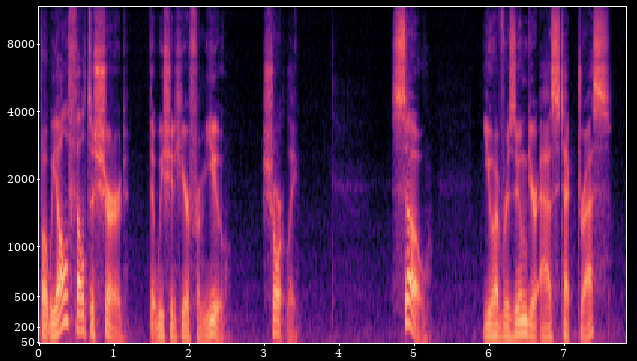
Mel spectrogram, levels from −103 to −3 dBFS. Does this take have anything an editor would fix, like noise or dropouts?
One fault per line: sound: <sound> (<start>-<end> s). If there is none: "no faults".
no faults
